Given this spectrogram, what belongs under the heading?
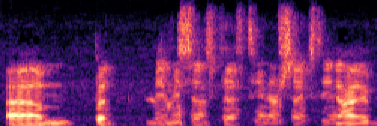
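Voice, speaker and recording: A man's voice: lowish voice, completely flat delivery, moderate pace, bright, forceful tone, highs cut off. A man hosting a podcast, chatting in a friendly, conversational way with frequent "um"s. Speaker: podcast host. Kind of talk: casual interview chat.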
